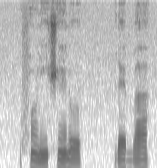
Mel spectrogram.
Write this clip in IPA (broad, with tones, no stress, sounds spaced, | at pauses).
f ɔ̃˧ ɾ ĩ˧ ʃ ɛ̃˦ ɾ o˧ | ɾ ɛ˧ b a˦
